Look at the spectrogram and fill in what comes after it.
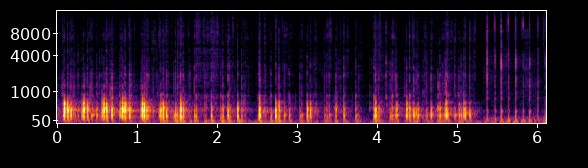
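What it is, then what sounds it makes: Cardboard box tapped and scratched. A green and black printed cardboard microphone box is held in the hands and tapped and scratched with the fingertips and nails. Quick, irregular, hollow, dull thumps with a low-mid body come in a dense stream. Near the end they give way to lighter, brighter tapping and scratching with a crisp high edge.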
